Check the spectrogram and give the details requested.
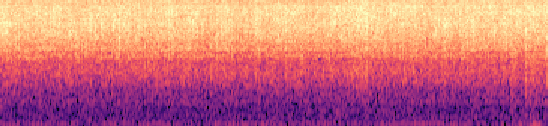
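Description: Potstickers frying in oil on low heat, a steady even sizzle as their bottoms turn golden.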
